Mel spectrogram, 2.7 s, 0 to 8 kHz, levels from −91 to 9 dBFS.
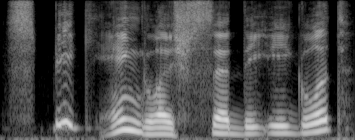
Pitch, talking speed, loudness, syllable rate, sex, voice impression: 175 Hz, 115 wpm, -16 LUFS, 2.8 syllables/s, male, masculine, middle-aged, tensed, powerful, bright, halting, slightly raspy, friendly, unique, lively, intense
